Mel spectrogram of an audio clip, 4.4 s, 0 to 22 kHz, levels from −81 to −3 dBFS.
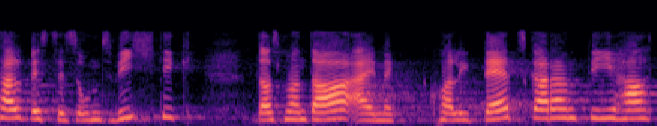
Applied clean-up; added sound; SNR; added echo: none; none; none; none.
